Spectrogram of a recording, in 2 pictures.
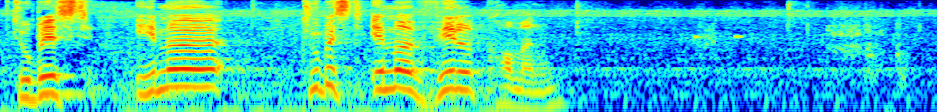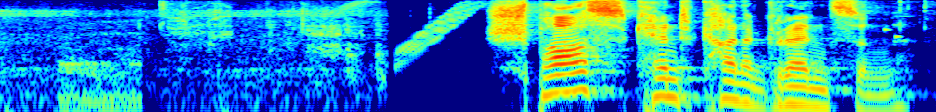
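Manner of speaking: "Du bist immer willkommen" in careful learner's German. Shown as a demonstration. Streamer seriously trying to say "willkommen" well in German, careful. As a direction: say "Spaß kennt keine Grenzen" carefully, word by word, in German. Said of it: "seriously try to say it well".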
